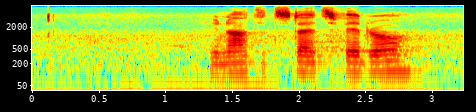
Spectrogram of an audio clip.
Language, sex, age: English, male, 19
